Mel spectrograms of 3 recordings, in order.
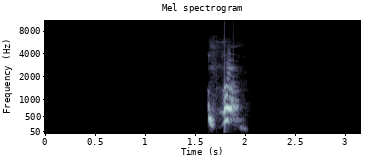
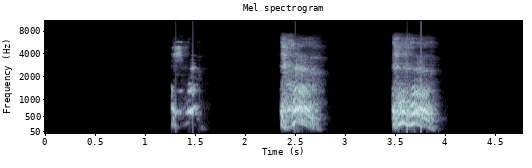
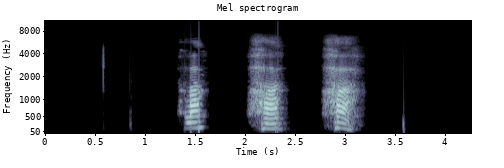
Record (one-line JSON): {"cough_length": "3.2 s", "cough_amplitude": 16687, "cough_signal_mean_std_ratio": 0.19, "three_cough_length": "4.8 s", "three_cough_amplitude": 30344, "three_cough_signal_mean_std_ratio": 0.37, "exhalation_length": "4.3 s", "exhalation_amplitude": 26865, "exhalation_signal_mean_std_ratio": 0.3, "survey_phase": "beta (2021-08-13 to 2022-03-07)", "age": "65+", "gender": "Male", "wearing_mask": "No", "symptom_none": true, "symptom_onset": "12 days", "smoker_status": "Ex-smoker", "respiratory_condition_asthma": false, "respiratory_condition_other": false, "recruitment_source": "REACT", "submission_delay": "1 day", "covid_test_result": "Negative", "covid_test_method": "RT-qPCR", "influenza_a_test_result": "Negative", "influenza_b_test_result": "Negative"}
